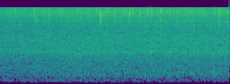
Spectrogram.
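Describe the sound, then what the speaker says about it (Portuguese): Heavy rainstorm pounding a rural house in the Brazilian backcountry, a dense, steady hiss of rain on surfaces that stays loud and unbroken throughout, with no voices. "Muito forte a chuva. Choveu a noite toda. Amanheceu chovendo ainda. Um temporal forte demais."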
